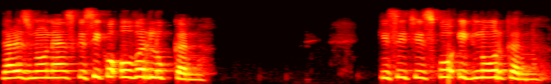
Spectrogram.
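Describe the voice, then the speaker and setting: A high-pitched woman teaches English words in a live online class. She mixes Hindi and English, says each word more than once, and keeps asking her students to respond. The recording is dull and lo-fi. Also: takes it slowly, a little mellow. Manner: explains in mixed Hindi and English, repeats words, checks with students. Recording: dull lo-fi sound.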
